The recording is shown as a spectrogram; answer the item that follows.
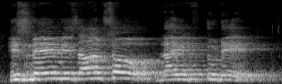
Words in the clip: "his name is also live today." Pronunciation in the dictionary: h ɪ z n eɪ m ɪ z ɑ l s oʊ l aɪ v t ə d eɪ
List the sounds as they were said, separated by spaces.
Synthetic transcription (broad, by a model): h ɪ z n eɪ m ɪ z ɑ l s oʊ l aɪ f t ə d eɪ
